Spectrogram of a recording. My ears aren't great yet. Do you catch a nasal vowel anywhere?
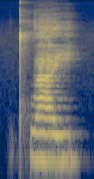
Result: no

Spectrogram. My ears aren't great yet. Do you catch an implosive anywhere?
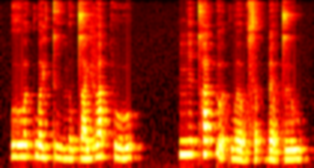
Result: yes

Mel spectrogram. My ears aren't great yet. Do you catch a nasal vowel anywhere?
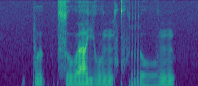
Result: no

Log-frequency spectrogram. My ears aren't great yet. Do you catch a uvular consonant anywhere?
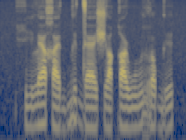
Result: yes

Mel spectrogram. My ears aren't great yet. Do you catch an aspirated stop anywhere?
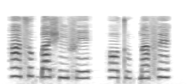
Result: no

